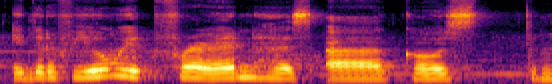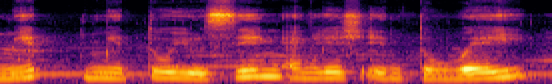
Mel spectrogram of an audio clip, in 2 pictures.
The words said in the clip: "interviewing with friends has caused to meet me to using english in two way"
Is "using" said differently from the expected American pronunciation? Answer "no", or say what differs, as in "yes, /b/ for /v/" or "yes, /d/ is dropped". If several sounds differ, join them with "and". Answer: yes, /s/ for /z/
